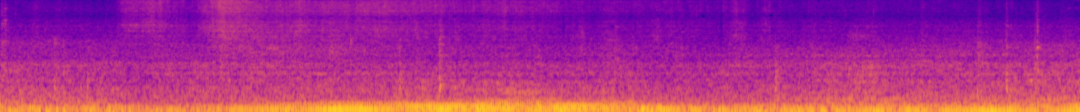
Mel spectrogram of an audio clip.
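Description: Motor vehicle engine running in street traffic, a low drone that swells about two seconds in and again near the end, with a few faint clicks over it.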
